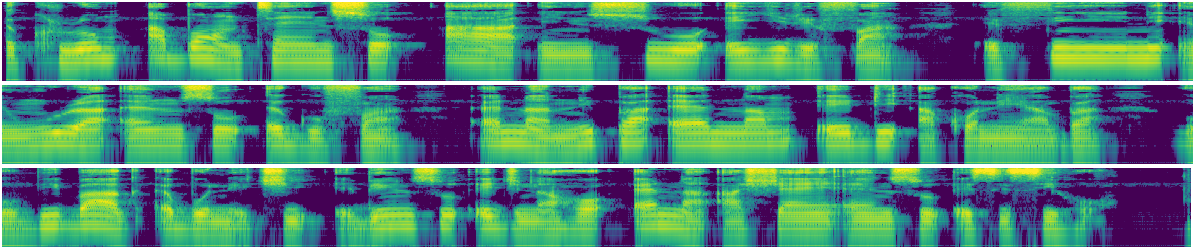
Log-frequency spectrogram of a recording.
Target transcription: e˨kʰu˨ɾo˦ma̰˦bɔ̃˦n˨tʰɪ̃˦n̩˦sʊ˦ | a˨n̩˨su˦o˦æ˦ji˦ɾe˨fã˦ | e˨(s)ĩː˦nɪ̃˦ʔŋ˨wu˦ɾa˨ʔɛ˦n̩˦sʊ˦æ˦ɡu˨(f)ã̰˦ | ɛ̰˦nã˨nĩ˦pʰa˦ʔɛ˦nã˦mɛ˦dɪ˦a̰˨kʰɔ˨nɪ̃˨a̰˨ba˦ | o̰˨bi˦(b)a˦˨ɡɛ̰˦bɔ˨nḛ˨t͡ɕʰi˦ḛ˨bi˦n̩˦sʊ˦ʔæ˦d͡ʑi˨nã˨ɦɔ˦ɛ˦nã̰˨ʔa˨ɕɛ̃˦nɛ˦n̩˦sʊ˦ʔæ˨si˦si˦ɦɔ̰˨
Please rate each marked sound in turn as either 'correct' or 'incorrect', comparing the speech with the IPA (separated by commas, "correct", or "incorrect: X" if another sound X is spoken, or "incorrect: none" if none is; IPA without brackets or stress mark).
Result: incorrect: f, correct, correct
